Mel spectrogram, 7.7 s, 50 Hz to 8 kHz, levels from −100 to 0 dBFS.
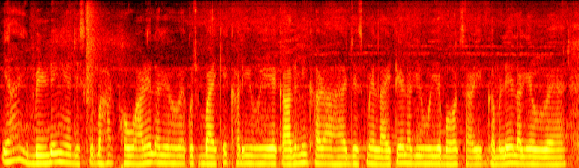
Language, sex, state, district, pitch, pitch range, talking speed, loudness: Hindi, male, Bihar, Madhepura, 135 Hz, 130-140 Hz, 235 wpm, -24 LUFS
